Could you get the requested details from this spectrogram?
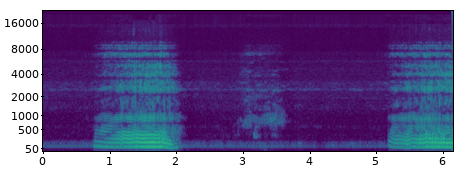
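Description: Loud, deep, rattling snores on each breath in, with a soft breath out between; typical snoring.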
